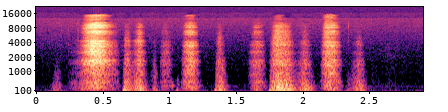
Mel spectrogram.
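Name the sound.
imitated hard breathing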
